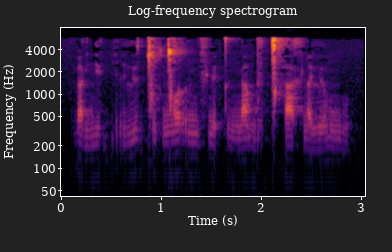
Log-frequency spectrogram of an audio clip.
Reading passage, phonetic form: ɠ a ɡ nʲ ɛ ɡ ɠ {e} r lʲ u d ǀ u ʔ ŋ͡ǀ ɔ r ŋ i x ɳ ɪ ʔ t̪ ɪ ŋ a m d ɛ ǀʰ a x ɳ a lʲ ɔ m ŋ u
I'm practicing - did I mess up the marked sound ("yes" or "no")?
yes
